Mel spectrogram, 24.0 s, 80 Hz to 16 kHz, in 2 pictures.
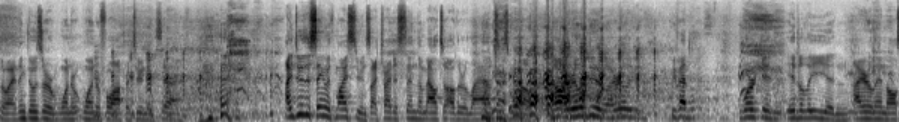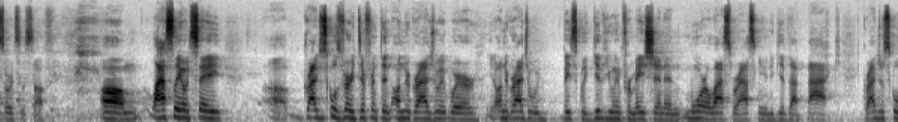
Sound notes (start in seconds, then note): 3.7 laughs; 6.4 panelists laughing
